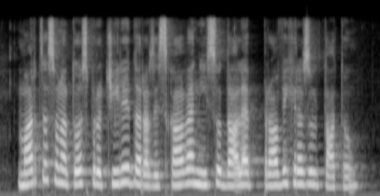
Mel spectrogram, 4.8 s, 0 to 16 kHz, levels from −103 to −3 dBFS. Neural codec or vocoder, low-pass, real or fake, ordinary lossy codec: none; 10.8 kHz; real; AAC, 96 kbps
